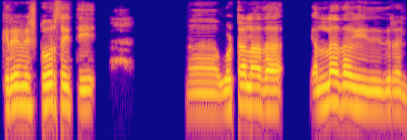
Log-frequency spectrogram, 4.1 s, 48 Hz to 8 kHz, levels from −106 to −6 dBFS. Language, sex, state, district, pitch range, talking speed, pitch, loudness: Kannada, male, Karnataka, Bijapur, 145-180 Hz, 130 wpm, 160 Hz, -16 LUFS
